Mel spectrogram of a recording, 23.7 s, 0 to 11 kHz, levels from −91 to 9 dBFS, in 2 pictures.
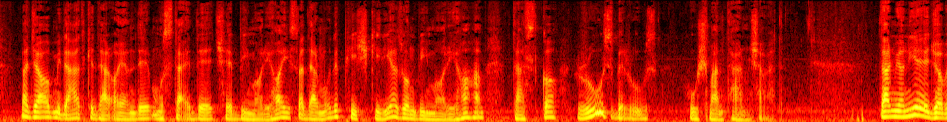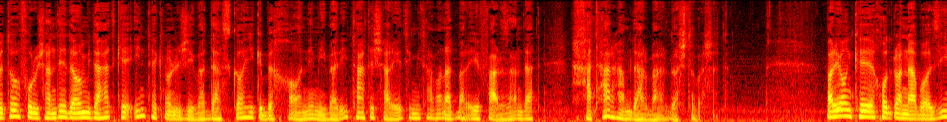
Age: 60-79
